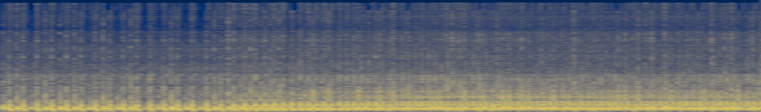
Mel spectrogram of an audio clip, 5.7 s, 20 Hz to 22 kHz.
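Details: Yamaha Virago XV535 misfiring at idle, stumbling uneven skipping pulses instead of a steady twin thump; one spark plug heavily carboned, owner suspects carburetor tuning, unconfirmed.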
